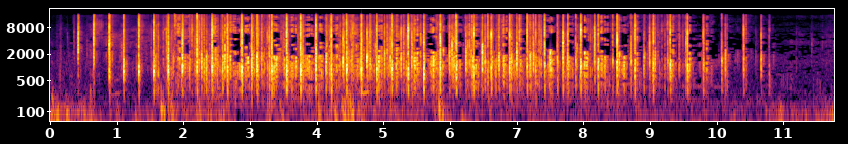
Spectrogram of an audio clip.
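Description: A small group of people applauding by hand. The clapping builds within the first couple of seconds, holds, and thins out to a few last claps near the end.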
